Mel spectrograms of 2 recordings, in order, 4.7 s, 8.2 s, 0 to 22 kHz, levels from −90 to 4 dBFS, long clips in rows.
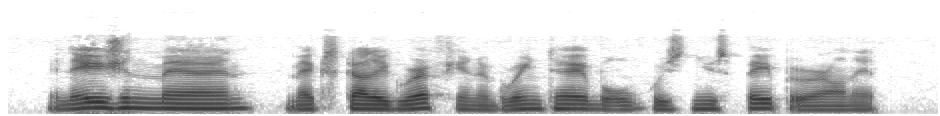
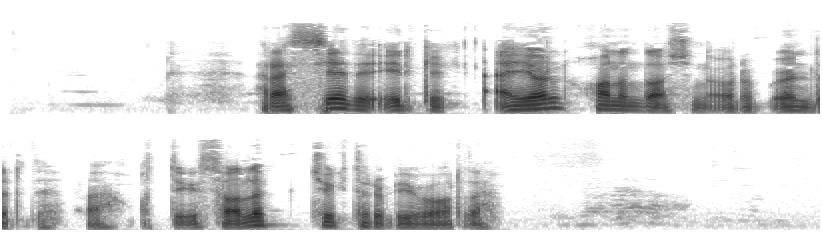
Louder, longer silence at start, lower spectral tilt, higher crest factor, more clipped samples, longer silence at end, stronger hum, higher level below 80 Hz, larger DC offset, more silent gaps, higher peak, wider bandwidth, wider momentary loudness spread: about the same, -22 LUFS vs -20 LUFS; second, 0.25 s vs 1.3 s; first, -7 dB/octave vs -5.5 dB/octave; second, 16 dB vs 22 dB; neither; second, 0.3 s vs 1.65 s; neither; second, -54 dBFS vs -44 dBFS; neither; neither; second, -4 dBFS vs 0 dBFS; second, 7.4 kHz vs 11 kHz; second, 10 LU vs 15 LU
